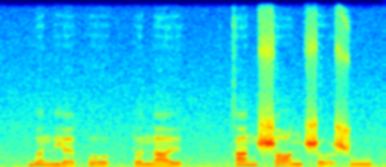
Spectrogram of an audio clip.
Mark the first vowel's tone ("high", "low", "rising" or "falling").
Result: falling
